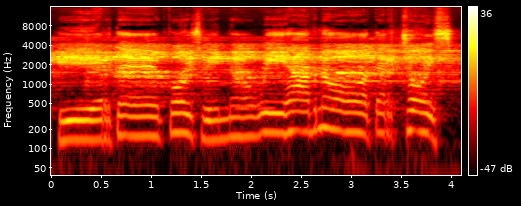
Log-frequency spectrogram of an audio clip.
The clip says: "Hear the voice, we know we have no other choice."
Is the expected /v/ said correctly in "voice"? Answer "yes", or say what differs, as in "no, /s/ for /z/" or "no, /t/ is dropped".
no, /p/ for /v/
